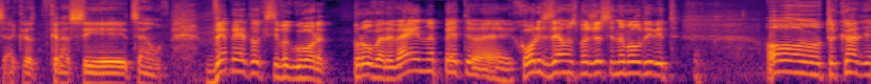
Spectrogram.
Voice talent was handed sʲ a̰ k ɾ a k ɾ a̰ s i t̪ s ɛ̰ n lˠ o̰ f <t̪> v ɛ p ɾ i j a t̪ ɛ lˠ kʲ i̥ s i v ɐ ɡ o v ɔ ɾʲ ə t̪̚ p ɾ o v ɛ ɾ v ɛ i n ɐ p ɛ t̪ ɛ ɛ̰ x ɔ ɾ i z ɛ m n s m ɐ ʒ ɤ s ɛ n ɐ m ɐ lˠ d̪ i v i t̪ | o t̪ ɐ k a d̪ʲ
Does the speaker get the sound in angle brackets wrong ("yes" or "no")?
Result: yes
